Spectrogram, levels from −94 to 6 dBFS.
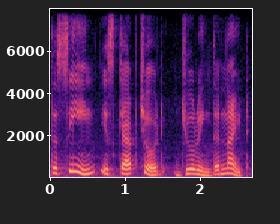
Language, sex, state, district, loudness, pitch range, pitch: English, female, Karnataka, Bangalore, -16 LUFS, 185-235 Hz, 220 Hz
